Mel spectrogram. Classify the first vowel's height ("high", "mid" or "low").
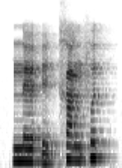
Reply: mid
